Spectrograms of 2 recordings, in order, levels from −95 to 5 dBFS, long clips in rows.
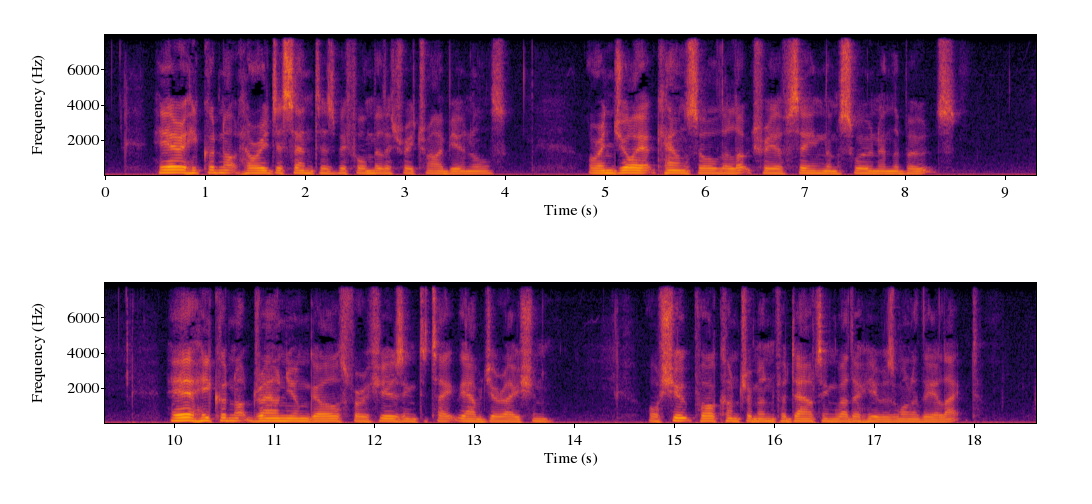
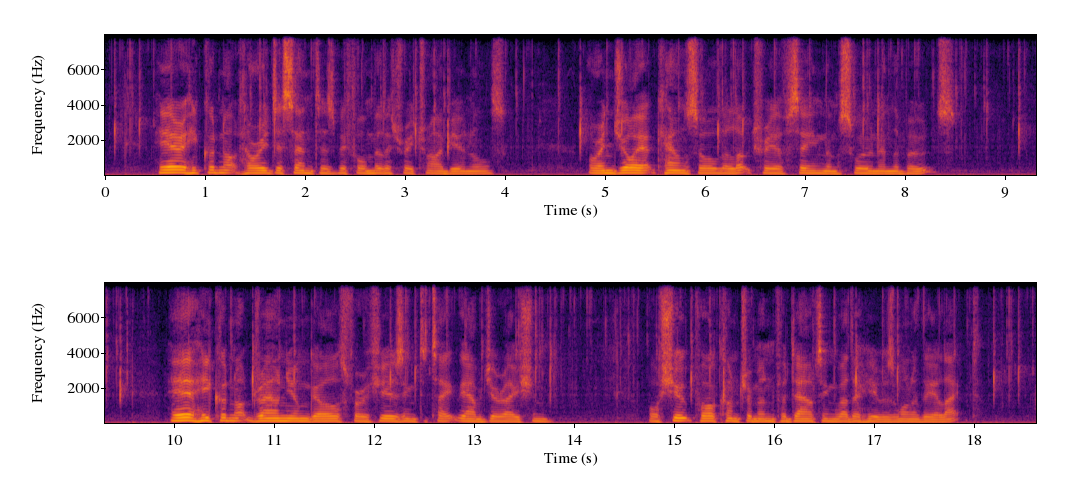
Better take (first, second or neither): first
